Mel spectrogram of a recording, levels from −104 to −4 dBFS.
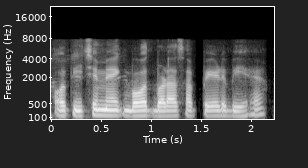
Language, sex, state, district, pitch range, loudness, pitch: Hindi, male, Bihar, West Champaran, 140-150 Hz, -17 LUFS, 140 Hz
